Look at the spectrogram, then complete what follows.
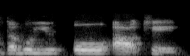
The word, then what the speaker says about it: work: Now try to pronounce W-O-R-K. Walk. Work. Work. Walk. Walk. It's not all. All is what you have in W-A-L-K. W-O-R-K. Watch my mouth. Work. Walk.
